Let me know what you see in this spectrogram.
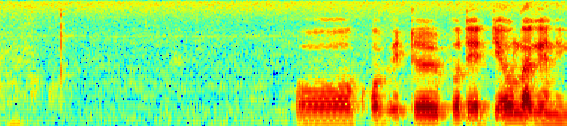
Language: Assamese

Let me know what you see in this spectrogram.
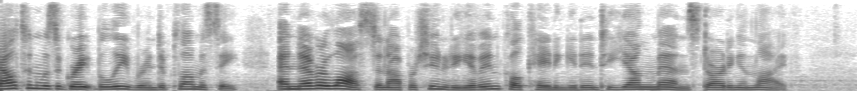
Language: English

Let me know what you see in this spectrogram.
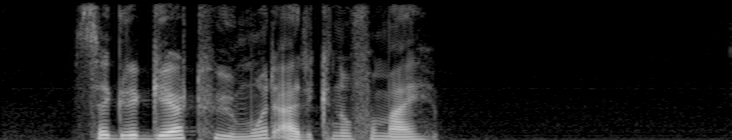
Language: Norwegian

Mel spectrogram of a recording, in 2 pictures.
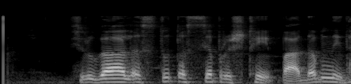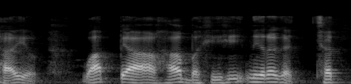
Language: Sanskrit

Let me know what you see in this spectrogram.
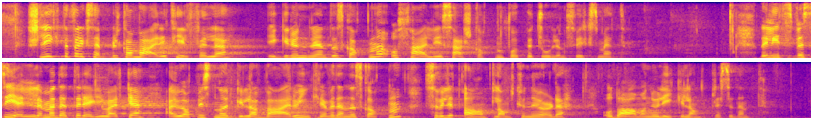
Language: Norwegian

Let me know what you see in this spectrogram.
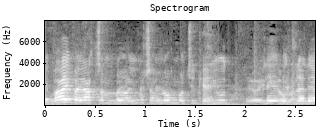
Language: Hebrew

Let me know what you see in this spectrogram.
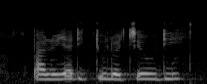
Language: Northern Sotho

